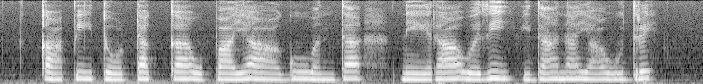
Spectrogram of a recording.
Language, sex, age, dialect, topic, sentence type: Kannada, female, 18-24, Dharwad Kannada, agriculture, question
